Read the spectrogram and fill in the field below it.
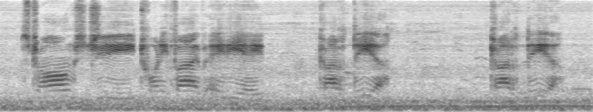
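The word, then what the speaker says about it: kardia: So it is G2588 and I'll give you a pronunciation. Strongs G2588 Cardia Cardia.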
